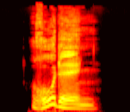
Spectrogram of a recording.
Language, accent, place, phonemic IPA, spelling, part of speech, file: German, Germany, Berlin, /ˈʁoːdl̩n/, Rodeln, noun, De-Rodeln.ogg
- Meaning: sledding (sport of racing on luges)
